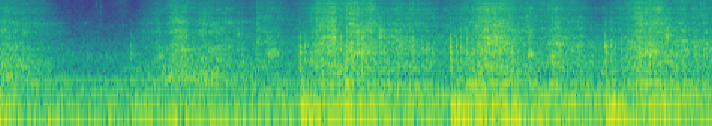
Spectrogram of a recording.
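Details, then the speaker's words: Yamaha NMAX rear brake, wheel freewheeling: rough rasping scrape about every second, rubbing/scraping sound; owner suspects worn-out brake pads, to be checked and replaced. "So meron na siyang kumakaskas or sumasayad na sound. So ayan guys, maaring putpud na yung brake pads na ito."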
